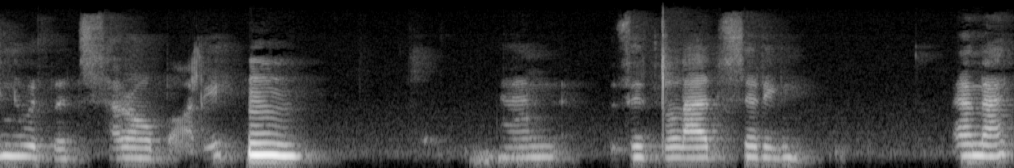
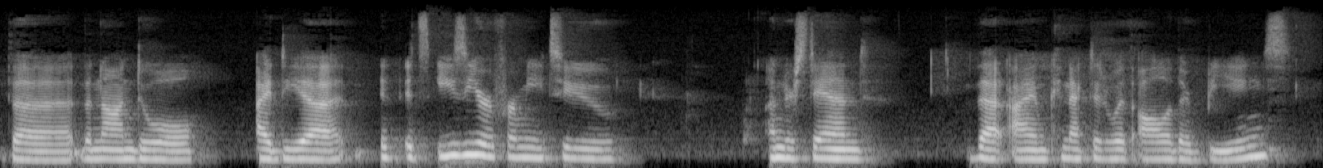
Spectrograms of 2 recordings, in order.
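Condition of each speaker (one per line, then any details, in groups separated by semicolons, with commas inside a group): Cerebral palsy; since birth; body held certain way, constant tension
No condition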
